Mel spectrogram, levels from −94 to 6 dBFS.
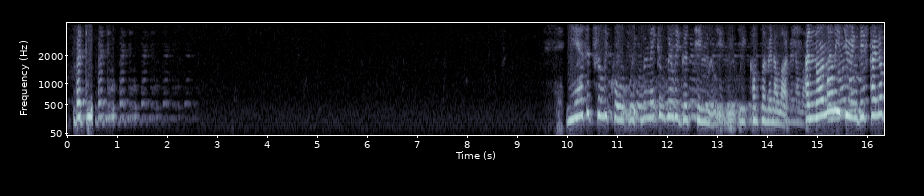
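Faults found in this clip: Feedback echo between two devices, 0.48–2.64 s and 10.74–16.08 s. Speech returns about every 0.4 s, thinner and ringing, peaking about -18 dB then about -13 dB below speech. A second device in the room is replaying the call into a microphone its canceller can't subtract. Call path band-limited to 4 kHz.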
